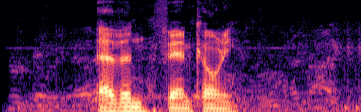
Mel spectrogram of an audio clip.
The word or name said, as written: Evan Fanconi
